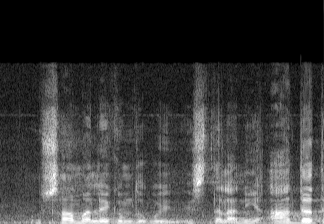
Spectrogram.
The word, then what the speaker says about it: سلام علیکم: البتہ اپنے لہجے میں، بعض پنجابی لہجے میں سلام کرتے ہیں یا غیر پنجابی میں ساما لیکم، ساما لیکم، وہ نہ ساما کا کوئی معنی ہے نہ لیکم کا کوئی معنی ہے، ساما لیکم، سلام علیکم تو کوئی اصطلاح نہیں،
